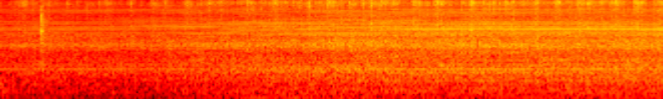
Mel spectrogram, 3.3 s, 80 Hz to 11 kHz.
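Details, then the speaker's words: Used Hardinge TFB-H 11"x18" toolroom lathe in slow mode with the feeds engaged: a quiet, steady motor hum with no rattles or grinding. The head and feed motor sound good. "You can hear the head sounds really good. Feed motor sounds great."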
